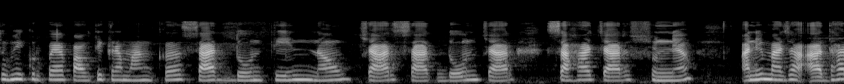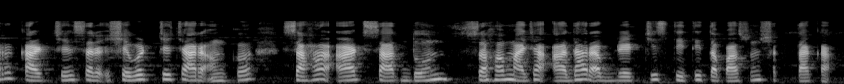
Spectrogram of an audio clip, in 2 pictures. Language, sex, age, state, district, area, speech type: Marathi, female, 60+, Maharashtra, Nagpur, urban, read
